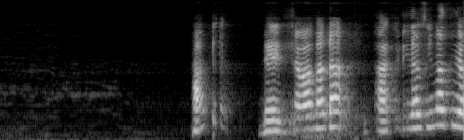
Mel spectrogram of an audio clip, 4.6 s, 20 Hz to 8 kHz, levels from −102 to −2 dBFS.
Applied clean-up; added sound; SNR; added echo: neural mask model DeepFilterNet 3.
